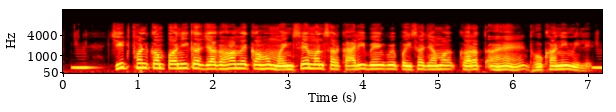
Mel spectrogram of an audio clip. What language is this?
Chhattisgarhi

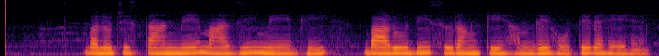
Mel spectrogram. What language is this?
Urdu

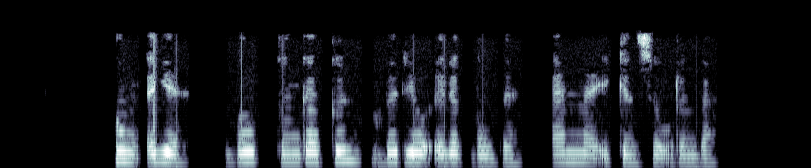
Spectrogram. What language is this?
Bashkir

